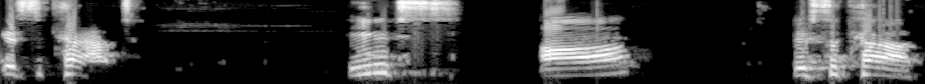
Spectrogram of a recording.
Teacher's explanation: ক এর উচ্চারণ আসলেই আমাকে খ করে উচ্চারণ করতে হবে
